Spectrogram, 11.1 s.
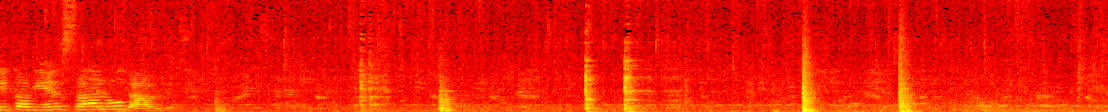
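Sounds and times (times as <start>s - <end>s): chicken sizzling on a griddle: 0.0s - 11.0s
kitchenware clacks: 5.8s - 6.9s.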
